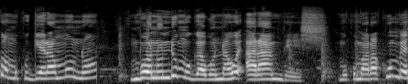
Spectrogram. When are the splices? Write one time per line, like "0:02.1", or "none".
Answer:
0:01.1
